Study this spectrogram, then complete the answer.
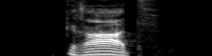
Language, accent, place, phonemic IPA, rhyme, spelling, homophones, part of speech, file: German, Germany, Berlin, /ɡʁaːt/, -aːt, Grat, Grad / grad, noun, De-Grat.ogg
- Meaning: 1. ridge 2. edge 3. flash 4. burr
